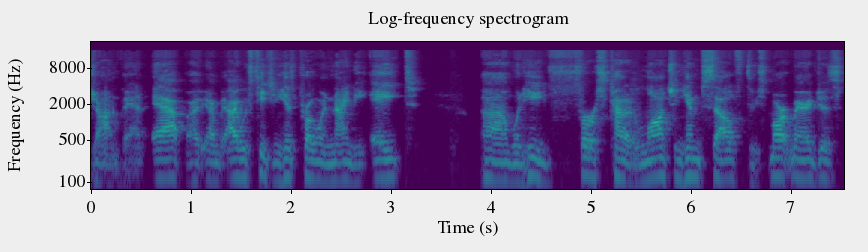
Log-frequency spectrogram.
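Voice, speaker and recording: A man with an unremarkable speaking voice talks at a moderate pace and medium pitch. His intonation is fairly even, and the background is quiet. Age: 60s. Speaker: marriage counselor and psychologist. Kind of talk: interview. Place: office.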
